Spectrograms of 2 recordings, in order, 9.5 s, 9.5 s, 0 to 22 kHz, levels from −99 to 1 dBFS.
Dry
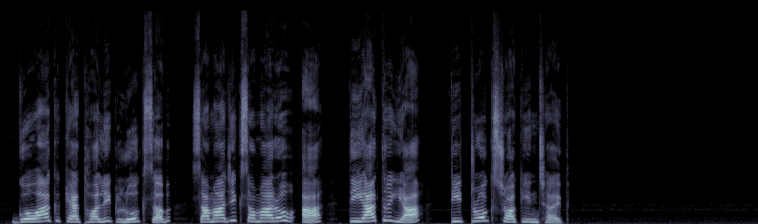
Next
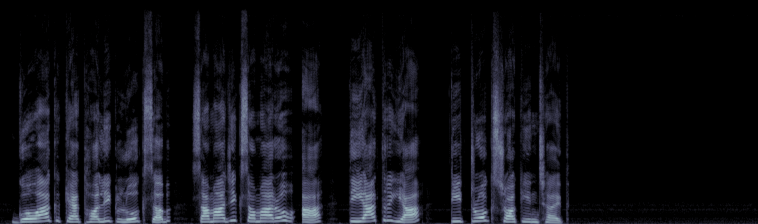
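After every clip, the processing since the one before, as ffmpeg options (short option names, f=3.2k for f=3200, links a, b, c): -af "alimiter=limit=-19.5dB:level=0:latency=1:release=398"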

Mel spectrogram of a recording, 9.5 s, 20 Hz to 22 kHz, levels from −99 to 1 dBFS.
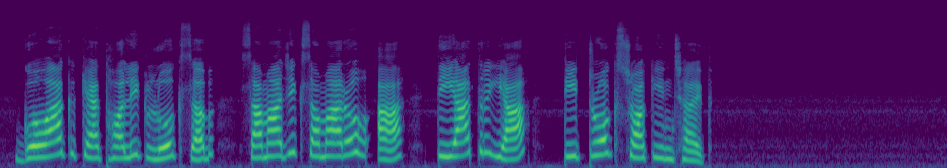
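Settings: -af "lowpass=1.9k,volume=7dB"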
